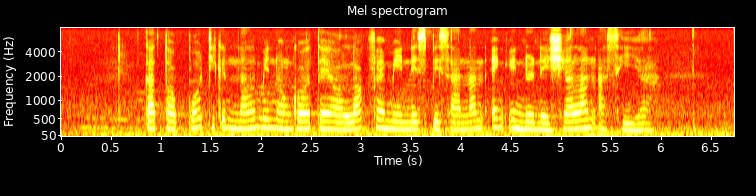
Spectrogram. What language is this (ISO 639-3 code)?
jav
